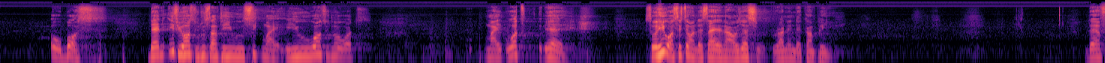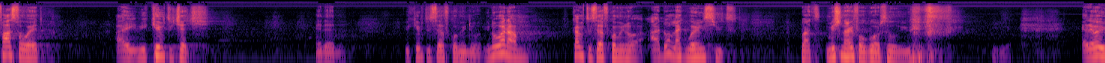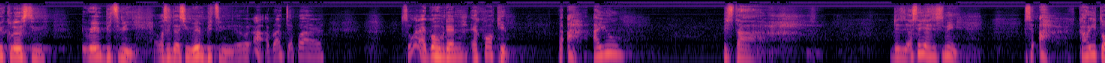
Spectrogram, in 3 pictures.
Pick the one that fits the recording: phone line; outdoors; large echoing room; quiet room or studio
large echoing room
